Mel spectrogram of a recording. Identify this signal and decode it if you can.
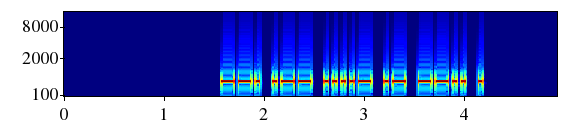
Morse code, heard as a keyed tone, about 28 wpm, 700 Hz. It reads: GW4AZE
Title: DXCC-100 Call Signs - 6 Characters - 28wpm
